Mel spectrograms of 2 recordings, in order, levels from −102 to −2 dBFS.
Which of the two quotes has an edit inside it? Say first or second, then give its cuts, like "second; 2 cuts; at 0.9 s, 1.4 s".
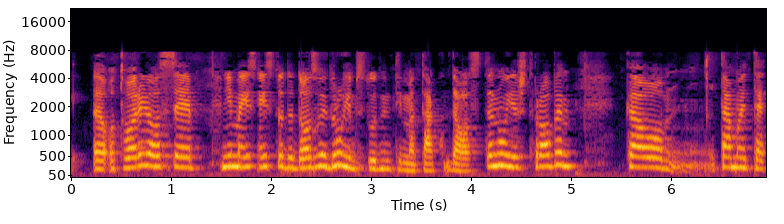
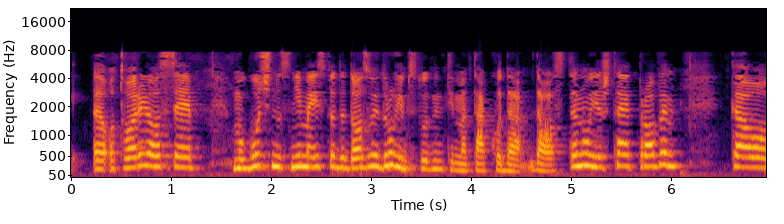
first; 4 cuts; at 1.5 s, 1.9 s, 3.7 s, 4.6 s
